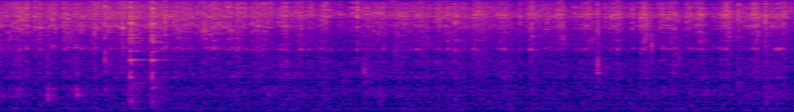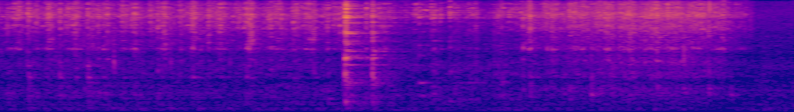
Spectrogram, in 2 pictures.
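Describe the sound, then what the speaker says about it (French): Muffin batter with eggs being stirred in a bowl for blueberry muffins, a continuous soft scraping and swishing close by with a brief clink of utensil against the bowl near the end. "Je mélange un peu."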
